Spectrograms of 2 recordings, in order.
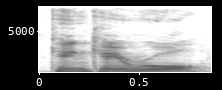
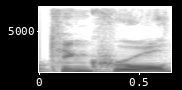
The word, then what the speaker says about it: King K. Rool: The big, huge announcement was, of course, King K. Rool, or King Cruel, depending on how you want to pronounce it.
